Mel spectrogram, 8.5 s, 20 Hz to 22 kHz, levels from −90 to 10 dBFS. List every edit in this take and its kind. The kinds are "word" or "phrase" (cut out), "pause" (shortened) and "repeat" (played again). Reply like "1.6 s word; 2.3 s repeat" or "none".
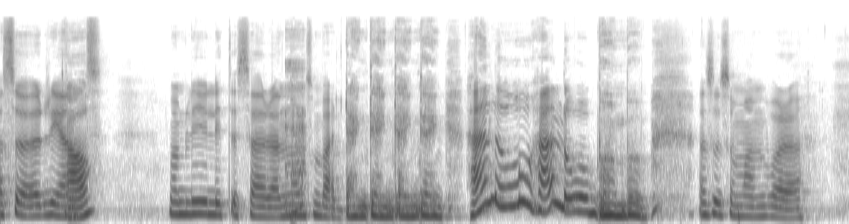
none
